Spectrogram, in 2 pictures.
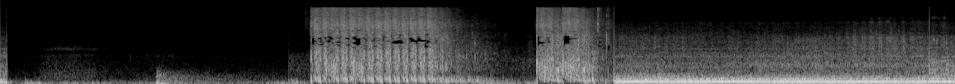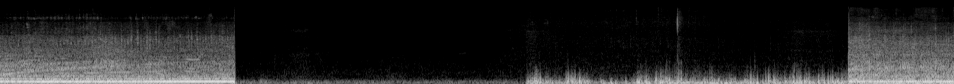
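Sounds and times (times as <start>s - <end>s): automatic gunfire bursts: 3.1s - 4.8s, 5.4s - 6.1s
vehicle track noise: 6.0s - 12.0s, 18.0s - 19.0s
diesel engine drone: 6.1s - 12.0s, 18.0s - 19.0s.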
